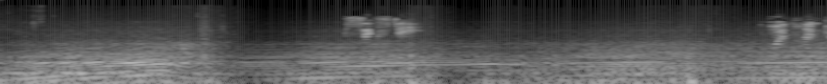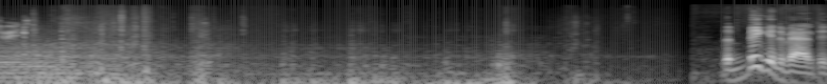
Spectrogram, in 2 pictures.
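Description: A car engine roars as the car speeds up, then eases off.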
